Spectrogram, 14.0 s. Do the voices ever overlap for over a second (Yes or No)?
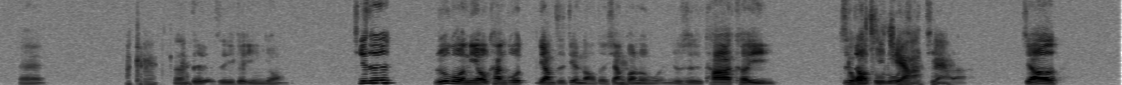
Yes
